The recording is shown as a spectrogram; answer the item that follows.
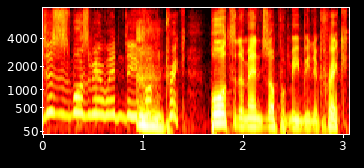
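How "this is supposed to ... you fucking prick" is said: mock angry crying, very high-pitched and hushed. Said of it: "she would start crying and go".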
